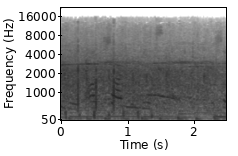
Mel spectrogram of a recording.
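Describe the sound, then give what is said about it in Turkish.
An audience applauds steadily throughout, a dense, continuous patter of many hands clapping at an even volume, with faint voices mixed in beneath the clapping, on an Acun Medya show with a jury. “Seyircilerinden de bana verdikleri o enerji için, bana verdikleri alkışları çaldığı için, enerjili verdiği dolaydan için çok teşekkür ederim.”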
